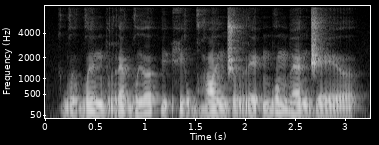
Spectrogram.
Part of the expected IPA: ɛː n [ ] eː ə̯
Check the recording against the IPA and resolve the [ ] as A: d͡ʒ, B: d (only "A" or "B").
A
